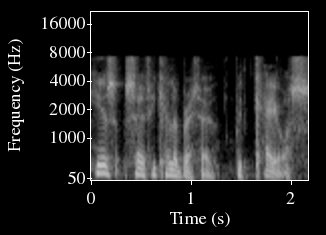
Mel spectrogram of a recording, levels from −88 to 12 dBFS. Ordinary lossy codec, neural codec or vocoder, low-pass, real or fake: MP3, 48 kbps; none; 7.2 kHz; real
